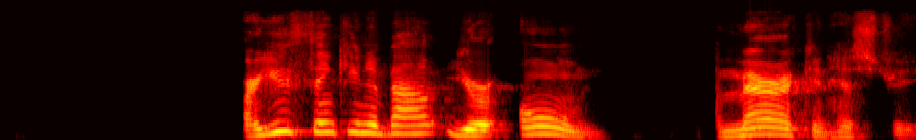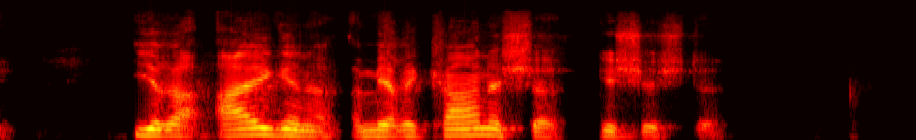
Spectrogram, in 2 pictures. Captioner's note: German Speech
